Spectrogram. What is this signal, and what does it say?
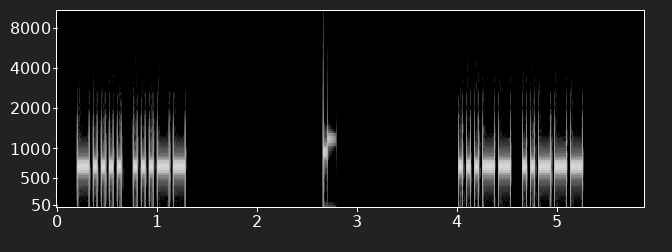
Morse code, heard as a keyed tone, about 30 wpm, 700 Hz. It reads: 63 32
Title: Common Cut Numbers - 2-Digit 30wpm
